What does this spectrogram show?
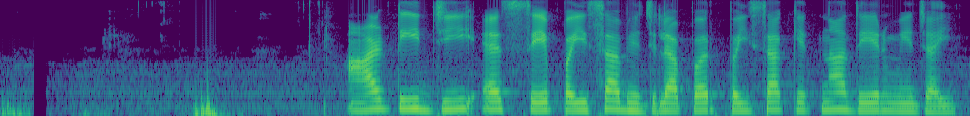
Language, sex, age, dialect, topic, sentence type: Bhojpuri, female, 18-24, Southern / Standard, banking, question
